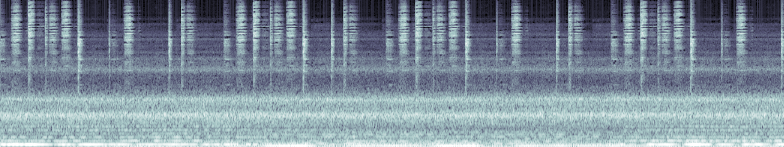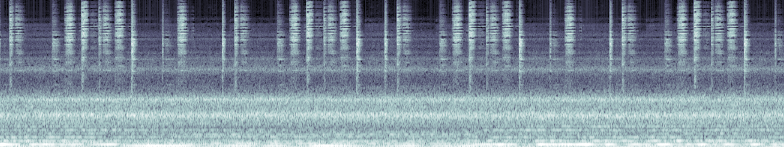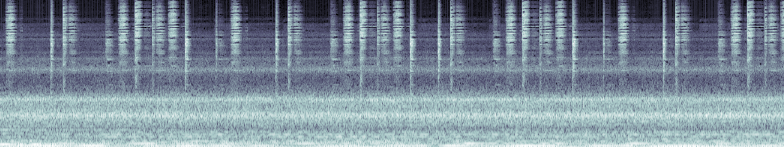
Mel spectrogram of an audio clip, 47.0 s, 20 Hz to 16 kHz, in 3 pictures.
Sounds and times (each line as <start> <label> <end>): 0.0 CHOIR 47.0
